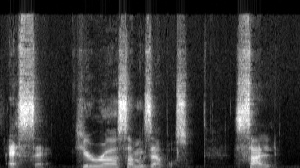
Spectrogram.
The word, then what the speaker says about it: ese: has a different name in English it's s but in Spanish it's ESS here are some examples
